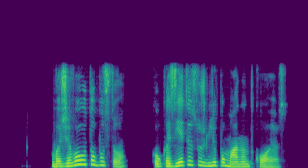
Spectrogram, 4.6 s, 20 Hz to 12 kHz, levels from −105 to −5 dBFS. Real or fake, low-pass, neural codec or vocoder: real; 7.2 kHz; none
